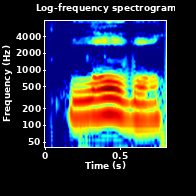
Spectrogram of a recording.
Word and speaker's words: Louisville: It's pronounced Louisville because she's, you know, Southern. – Louisville.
